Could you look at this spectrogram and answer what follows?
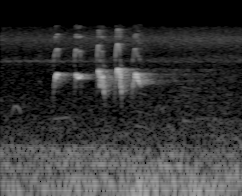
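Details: Song of a lesser cuckoo on Mount Oike, a single phrase of five sharp whistled notes delivered rapidly, the first sliding upward, then a short quiet tail with a low background hum.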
